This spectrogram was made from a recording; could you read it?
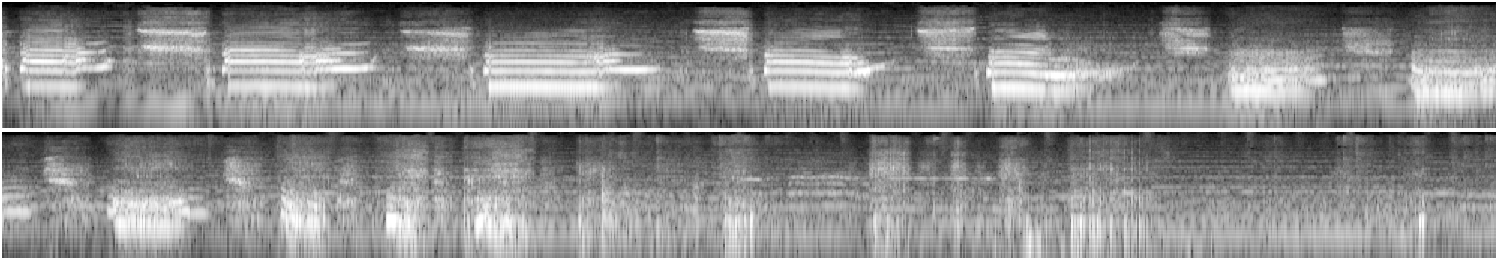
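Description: A rescued donkey at a farm brays loudly and repeatedly on seeing the woman who rescued it, a series of harsh, wheezing hee-haw calls that rise and fall in pitch, continuing in uneven bursts for the whole stretch.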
